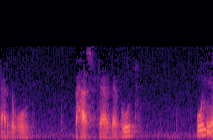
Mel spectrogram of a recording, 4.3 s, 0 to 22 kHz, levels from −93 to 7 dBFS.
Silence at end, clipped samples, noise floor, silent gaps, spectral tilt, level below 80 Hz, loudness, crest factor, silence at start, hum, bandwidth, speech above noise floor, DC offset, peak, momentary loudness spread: 0 s; under 0.1%; -53 dBFS; none; -7.5 dB/octave; -60 dBFS; -27 LUFS; 22 dB; 0 s; none; 5.8 kHz; 29 dB; under 0.1%; -6 dBFS; 13 LU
